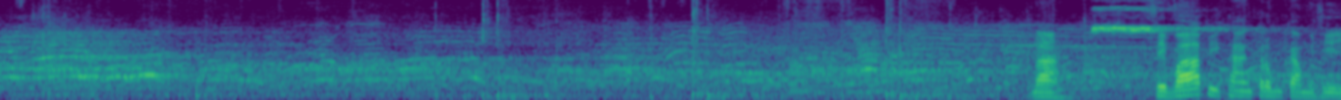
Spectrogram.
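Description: A large crowd murmurs and cheers in an echoing hall.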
